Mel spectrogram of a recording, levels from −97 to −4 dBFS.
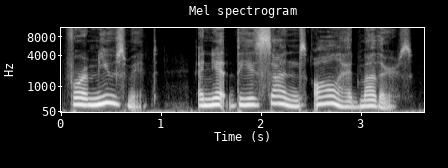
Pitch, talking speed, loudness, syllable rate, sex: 210 Hz, 150 wpm, -16 LUFS, 4.6 syllables/s, female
